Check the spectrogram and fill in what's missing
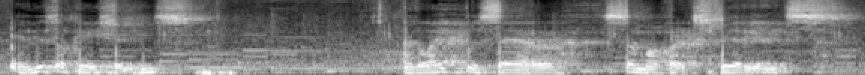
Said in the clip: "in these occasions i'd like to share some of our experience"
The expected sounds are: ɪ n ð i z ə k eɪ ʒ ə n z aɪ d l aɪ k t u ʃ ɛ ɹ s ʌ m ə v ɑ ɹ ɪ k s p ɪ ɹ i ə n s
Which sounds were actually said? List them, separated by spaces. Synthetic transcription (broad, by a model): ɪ n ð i s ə k eɪ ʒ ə n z aɪ d l aɪ k t u s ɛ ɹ s ʌ m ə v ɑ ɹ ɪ k s p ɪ ɹ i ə n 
